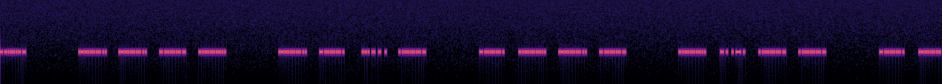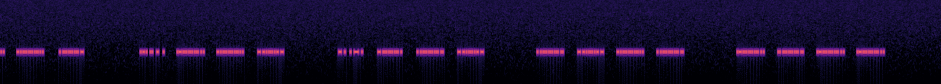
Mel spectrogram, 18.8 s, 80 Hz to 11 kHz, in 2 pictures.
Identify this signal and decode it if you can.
Hellschreiber (Feld-Hell, 122.5 baud), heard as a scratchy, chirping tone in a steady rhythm, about 1400 Hz. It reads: … 5582 5673 6258 2433 6529 7520 4630 3023 5855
